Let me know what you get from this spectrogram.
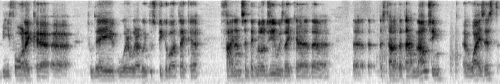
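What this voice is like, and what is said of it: French accent. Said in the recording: “as you hear from my accent, it's not a Midwest accent. I am originally from France.”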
